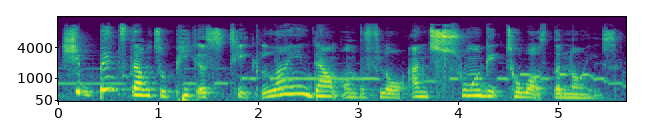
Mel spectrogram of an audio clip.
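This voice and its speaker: A woman narrating a folktale as a storyteller, in an expressive, theatrical way. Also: fairly high pitch, unhurried, slight background noise.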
